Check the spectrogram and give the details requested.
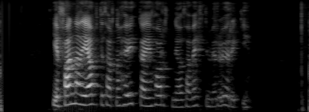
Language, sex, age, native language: Icelandic, female, 40-49, Icelandic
